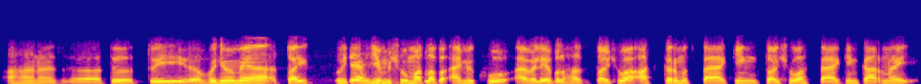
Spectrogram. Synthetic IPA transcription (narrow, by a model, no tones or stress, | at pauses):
ɐɦɐ̃nɐzt̪ɨt̪uiʋɨnʲuːmet̪ɐi | kuit̪eɦjimt͡ʃʰumɐt̪lɐbʔɐmikʰuɐ̰ʋeːleːbɨlɦɐzt̪ɐjt͡ʃʰuʋaːʔɐ̰skɨɾmɨspʲæːkiŋɡt̪ɔjt͡ʃʰuʋɐspʲɛːkiŋɡ̚kɐɾnɐj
